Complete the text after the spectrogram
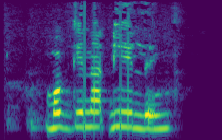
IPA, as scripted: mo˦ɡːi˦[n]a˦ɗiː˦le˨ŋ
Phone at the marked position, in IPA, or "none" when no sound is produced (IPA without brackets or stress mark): n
